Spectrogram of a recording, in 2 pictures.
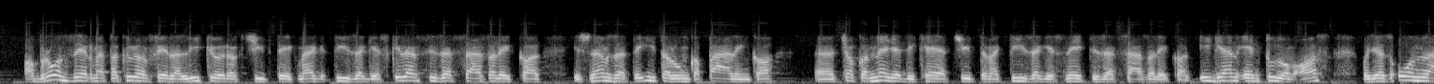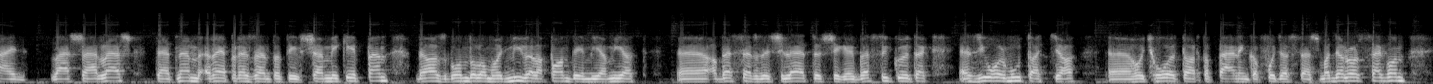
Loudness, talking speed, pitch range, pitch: -14 LUFS, 115 wpm, 130-155 Hz, 140 Hz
